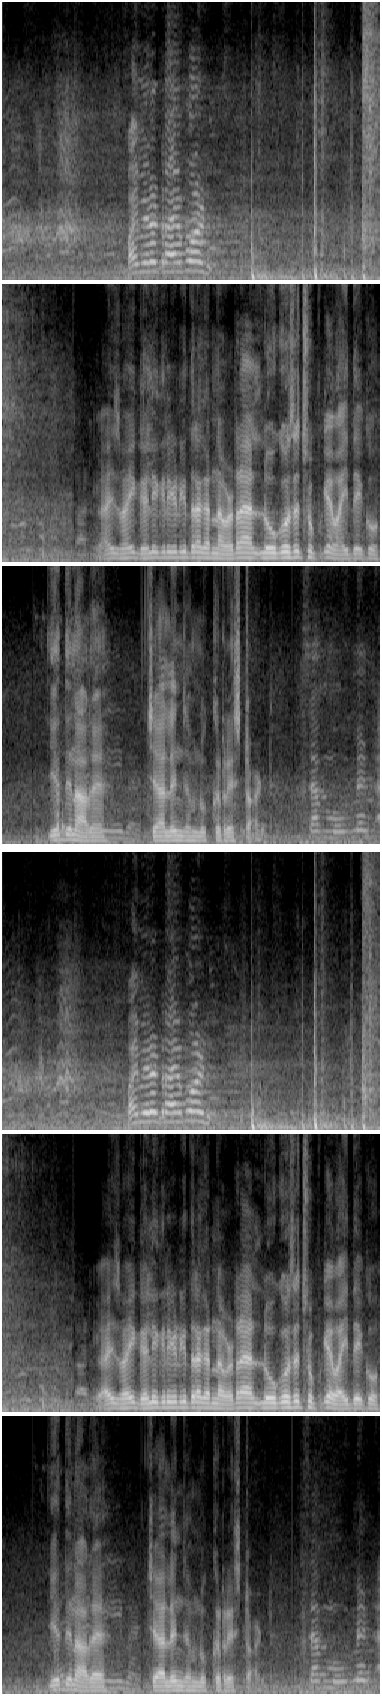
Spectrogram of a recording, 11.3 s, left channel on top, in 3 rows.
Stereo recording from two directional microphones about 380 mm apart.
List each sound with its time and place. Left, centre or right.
1.2 s a man's voice: centre
4.7 s a man's voice: centre
10.6 s a sound: left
